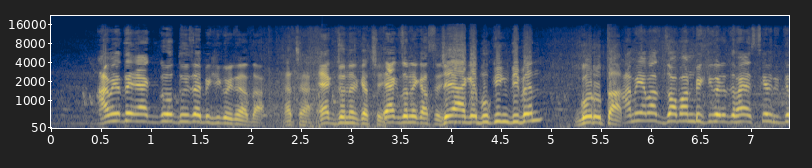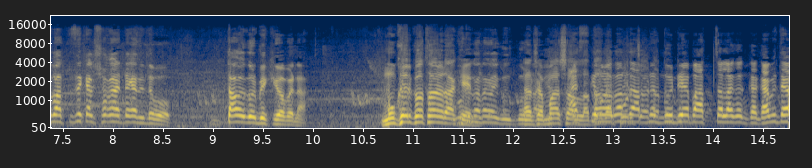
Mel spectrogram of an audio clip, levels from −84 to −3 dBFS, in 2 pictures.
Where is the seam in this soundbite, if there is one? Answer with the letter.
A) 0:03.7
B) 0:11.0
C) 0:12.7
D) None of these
C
